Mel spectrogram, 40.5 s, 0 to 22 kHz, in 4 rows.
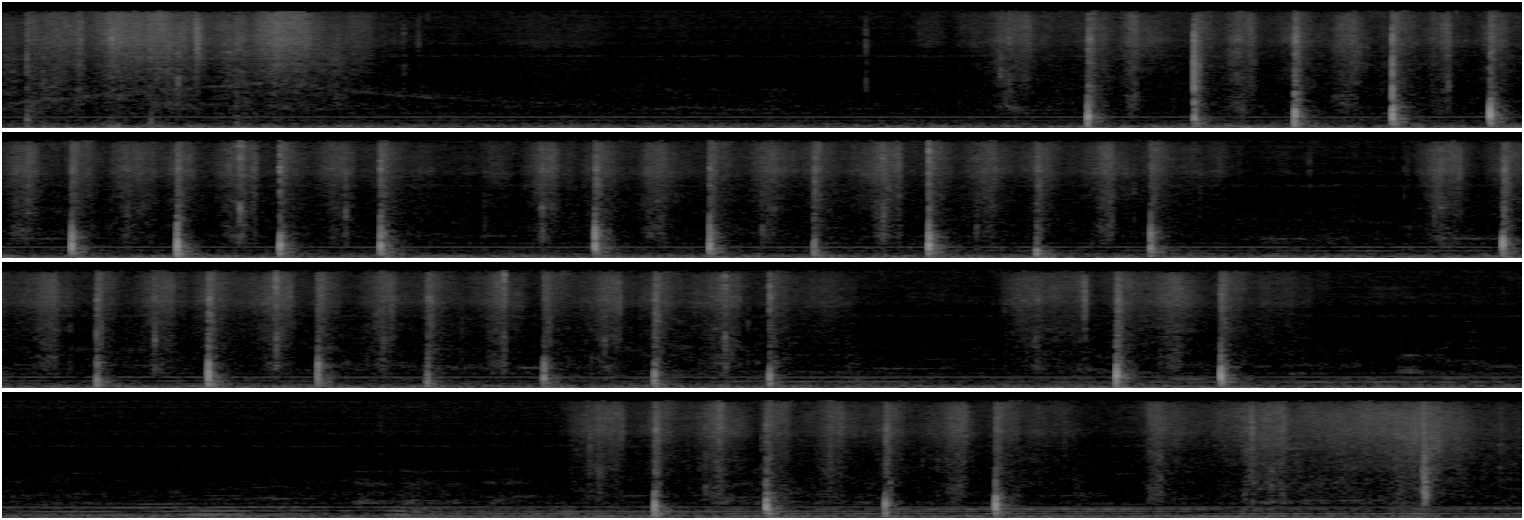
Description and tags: PASOS DENTRO
pasos encima de alfombra
Step on carpet, inside a room, was recorder with a rode nt2
CARPET, CUARTO, ON, INSIDE, DENTRO, PASOS, STEPS, ALFOMBRA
